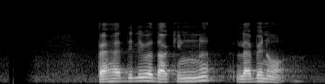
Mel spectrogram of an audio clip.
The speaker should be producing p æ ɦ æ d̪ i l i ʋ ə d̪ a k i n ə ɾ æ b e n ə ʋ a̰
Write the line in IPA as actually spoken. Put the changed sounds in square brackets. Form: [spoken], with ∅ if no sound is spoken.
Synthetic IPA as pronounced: p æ ɦ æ d̪ i l i ʋ ə d̪ a k i [nː] ə [l] æ b e n ə ʋ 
